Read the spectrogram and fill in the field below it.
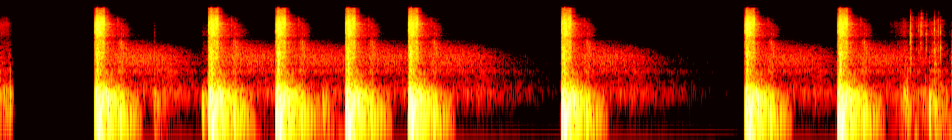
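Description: Rifle shots crack sharply one after another.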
